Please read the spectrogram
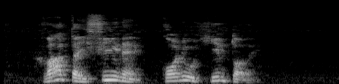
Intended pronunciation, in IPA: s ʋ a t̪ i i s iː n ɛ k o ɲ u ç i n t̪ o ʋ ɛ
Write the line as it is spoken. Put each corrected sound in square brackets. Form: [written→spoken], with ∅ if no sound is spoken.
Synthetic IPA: [s→x] ʋ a t̪ [i→a] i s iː n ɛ k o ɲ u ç i n t̪ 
